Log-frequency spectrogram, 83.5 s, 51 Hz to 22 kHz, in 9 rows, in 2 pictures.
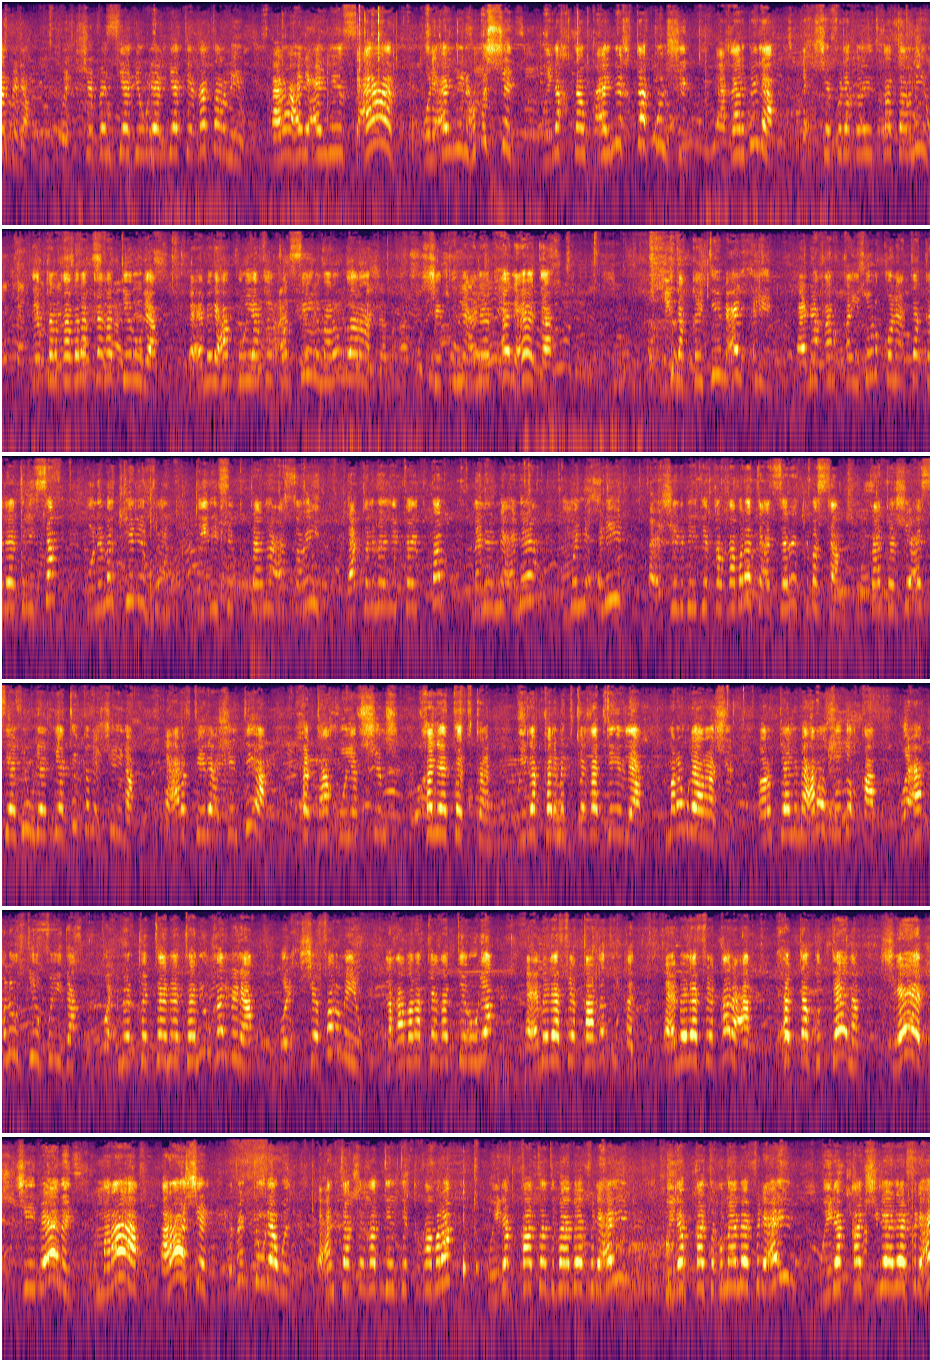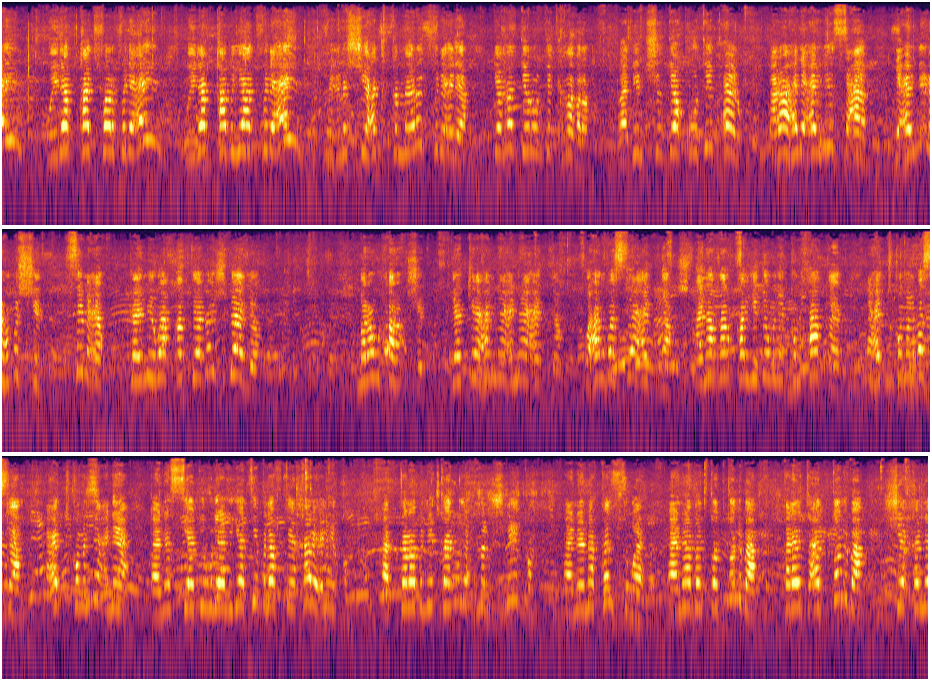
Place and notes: a woman sits on the ground, with a little wooden box and an old magazin, and talks very fast and intense and without a break.
(Sony D50, DPA4060)
Marrakesh, Morocco, 26 February 2014, 16:25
